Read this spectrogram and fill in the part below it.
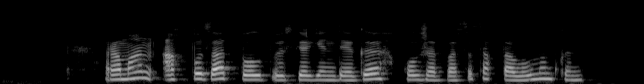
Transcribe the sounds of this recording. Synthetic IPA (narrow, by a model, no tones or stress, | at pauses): romɑnɑq̚pəzɑt̪̚bo̞lˠəpwɵzɡʲe̞ɾɡʲe̞nd̪e̞ɡʲɪqʰo̞lˠʒɑzbɑsəsɑq̚t̪ɑlˠuəmʏmkʲɪn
